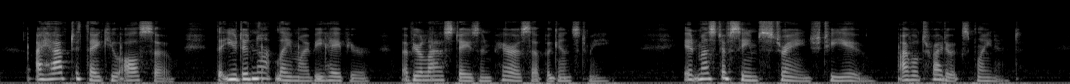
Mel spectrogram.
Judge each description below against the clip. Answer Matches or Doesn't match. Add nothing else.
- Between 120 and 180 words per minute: Doesn't match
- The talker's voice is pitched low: Doesn't match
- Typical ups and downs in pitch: Doesn't match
